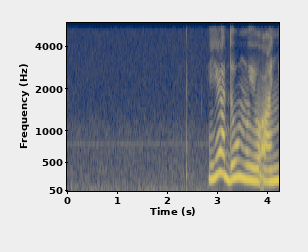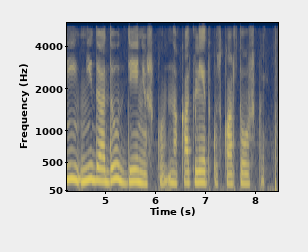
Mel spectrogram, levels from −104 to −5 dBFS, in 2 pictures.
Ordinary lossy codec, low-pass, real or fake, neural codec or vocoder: none; 5.4 kHz; real; none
